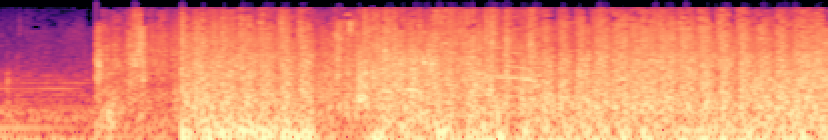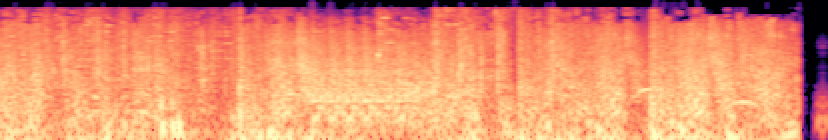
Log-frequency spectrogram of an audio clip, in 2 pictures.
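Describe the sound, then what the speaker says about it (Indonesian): Relentless heavy-weapons gunfire from a crowd of gangsters in a crime film, loud sustained bursts of machine-gun fire and overlapping shots with booms, running almost continuously after a brief quieter opening. "ratusan anggota gangster langsung menghujani mereka bertiga dengan berbagai macam senjata berat yang tiada henti dan tiada habisnya"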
